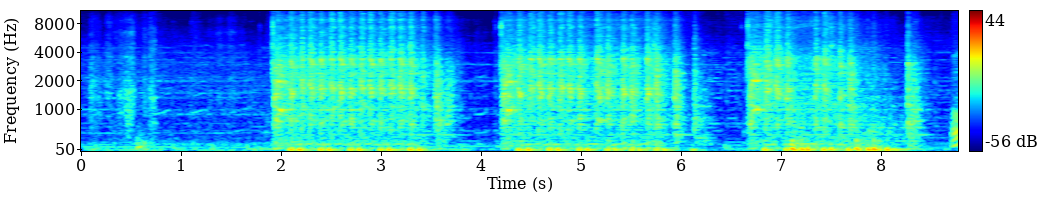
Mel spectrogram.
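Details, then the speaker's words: Honda XL650V Transalp that wouldn't start after a service and a month standing; fuel drawn to the carbs via the float-bowl drain screw, then short cranking bursts and sputtering until it catches and runs, with a new Arrow exhaust and DB killer fitted. "zaczyna gadać [Muzyka] zupełnie inna praca z tym wydechem na czystym kolektorem"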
